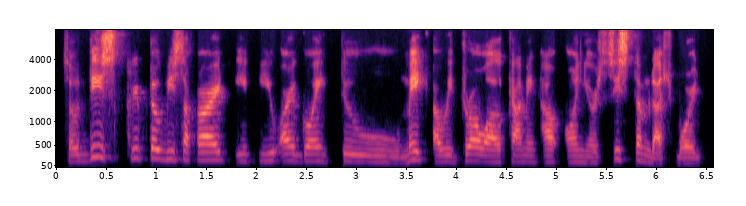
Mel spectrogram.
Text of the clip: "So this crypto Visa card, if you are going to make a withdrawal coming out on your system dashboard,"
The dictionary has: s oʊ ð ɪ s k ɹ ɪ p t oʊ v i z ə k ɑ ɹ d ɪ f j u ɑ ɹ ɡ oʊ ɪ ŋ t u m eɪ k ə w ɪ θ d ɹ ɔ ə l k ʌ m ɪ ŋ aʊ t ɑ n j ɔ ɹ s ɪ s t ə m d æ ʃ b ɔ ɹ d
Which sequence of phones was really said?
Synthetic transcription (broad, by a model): s oʊ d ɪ s k ɹ ɪ p t oʊ b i s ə k ɑ ɹ d ɪ f j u ɑ ɹ ɡ oʊ ɪ ŋ t u m eɪ k ə w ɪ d ɹ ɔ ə l k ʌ m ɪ ŋ aʊ t ɑ n j ɔ ɹ s ɪ s t ə m d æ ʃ b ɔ ɹ d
